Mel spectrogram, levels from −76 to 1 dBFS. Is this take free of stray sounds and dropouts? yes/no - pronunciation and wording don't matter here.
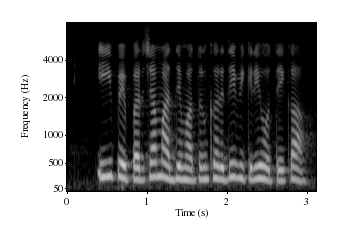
yes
